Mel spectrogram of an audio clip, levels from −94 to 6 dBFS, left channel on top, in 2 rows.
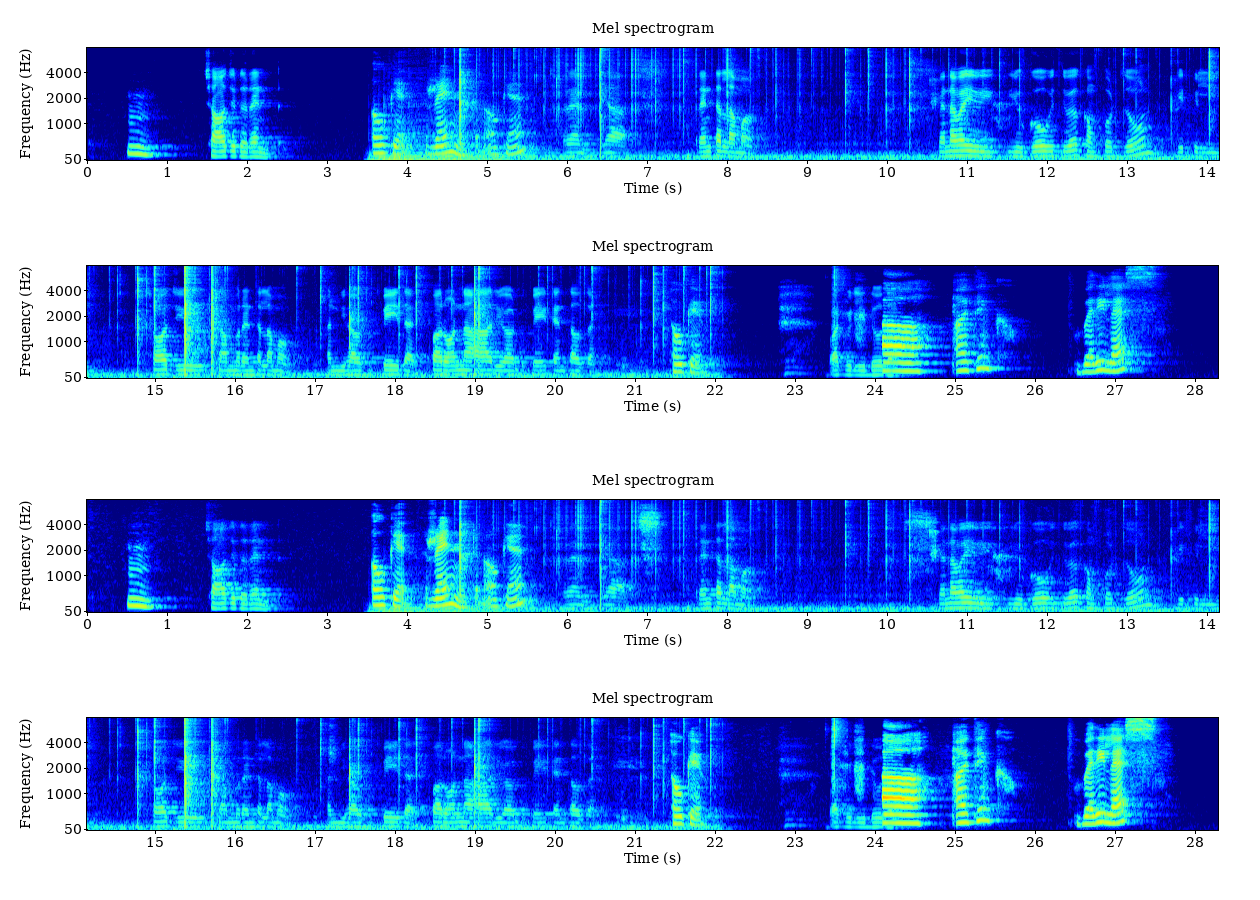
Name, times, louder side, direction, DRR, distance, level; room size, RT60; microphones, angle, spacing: voice 1, 0.5-0.9 3.6-5.6 6.9-7.2 10.2-10.7 17.2-17.3 20.8-20.9 21.4-21.9 23.5-24.7 25.0-25.7 26.5-27.6, right 6 dB, 75° right, 0.6 m, -35 dB
voice 2, 1.5-2.3 5.9-6.8 7.6-8.4 10.6-13.4 13.6-14.3 15.0-16.8 17.1-20.5 22.8-23.2 23.4-24.3, left 3 dB, 45° left, 0.9 m, -47 dB
sound 1, 3.5-8.0 8.3-8.4, left 4 dB, 80° left, 0.5 m, -50 dB
Fire, 4.1-22.1, left 1 dB, 5° left, 0.7 m, -46 dB
10.5 x 9.5 x 9.0 m
head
